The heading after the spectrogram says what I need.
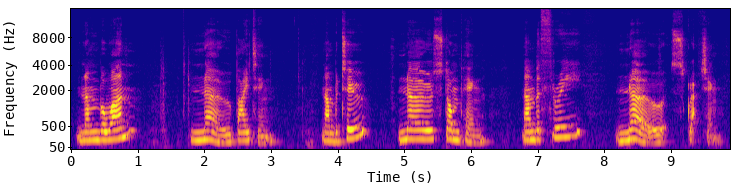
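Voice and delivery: firm rules. Acted. Doctor lays down rules.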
